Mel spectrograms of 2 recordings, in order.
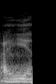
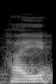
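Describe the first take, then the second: First: The word begins directly with the vowel. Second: The word begins with an h sound. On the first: The speaker calls it wrong. "ಐ ಅಂತ ಹೇಳಿದರೆ ಐ ಅಂತಲೇ ಬರೆದ್ಬಿಡ್ತೀವಿ" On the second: The speaker calls it right. "ಹೈ ಅಂತ ಹೇಳೋ ಬದಲು"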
